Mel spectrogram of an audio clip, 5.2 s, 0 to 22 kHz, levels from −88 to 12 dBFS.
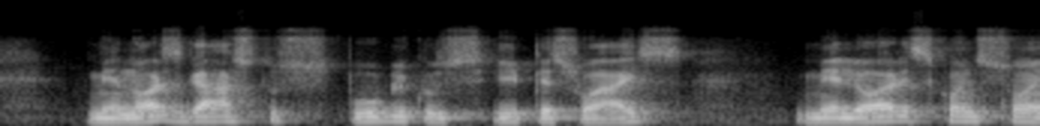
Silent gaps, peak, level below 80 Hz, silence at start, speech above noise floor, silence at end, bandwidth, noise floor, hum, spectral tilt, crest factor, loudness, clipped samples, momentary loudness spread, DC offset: none; -2 dBFS; -58 dBFS; 0.45 s; 30 dB; 0 s; 9.6 kHz; -50 dBFS; none; -6 dB/octave; 20 dB; -20 LUFS; under 0.1%; 14 LU; under 0.1%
